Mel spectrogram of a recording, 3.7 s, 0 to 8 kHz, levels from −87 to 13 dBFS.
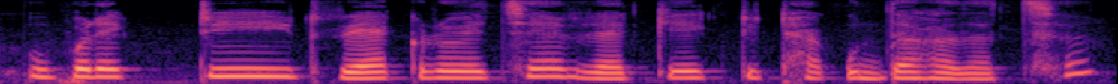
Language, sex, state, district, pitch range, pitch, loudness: Bengali, female, West Bengal, Cooch Behar, 220-280 Hz, 235 Hz, -17 LUFS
